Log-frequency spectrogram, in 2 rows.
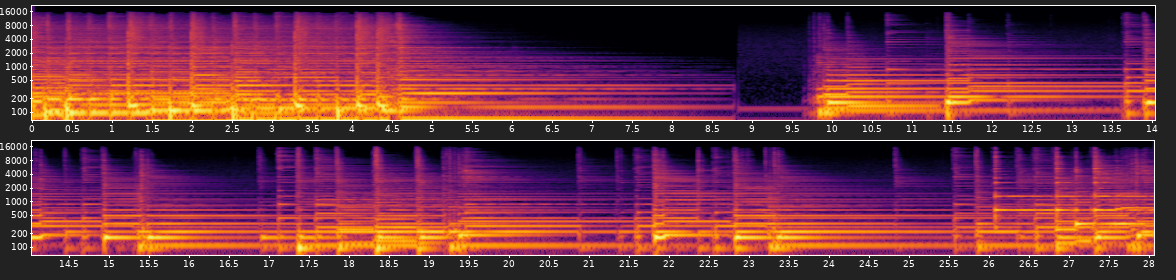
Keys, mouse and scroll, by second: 4.5 scroll, 9.3 Delete, 11.0 Delete, 12.0 b, 22.5 b.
